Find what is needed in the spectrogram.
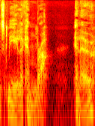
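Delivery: light, put-on British accent with voice dropped low. Recording a voicemail greeting again, speaker decides to sound a bit British. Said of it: "I'll sound a bit British then".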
